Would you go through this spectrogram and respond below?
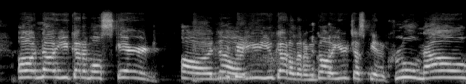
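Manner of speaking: very high, jittery, fretting creature voice. Storyteller voicing the creature up in the tree, to the players holding its friend: nervous tree creature voice. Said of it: "but he's hopping nervously from branch to branch and he's looking down at you guys and he keeps saying".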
